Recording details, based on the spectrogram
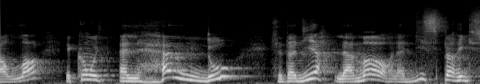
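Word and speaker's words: الحمد: chose et ben non quand vous allez dire al hamd en ver c'est la louange et h c'est la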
